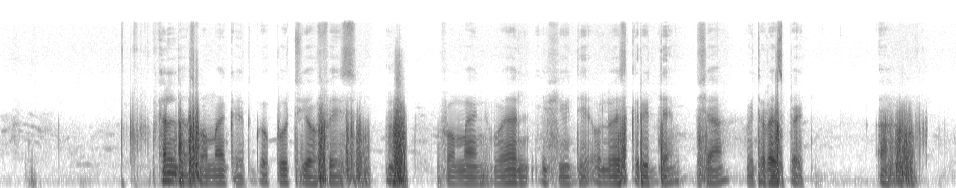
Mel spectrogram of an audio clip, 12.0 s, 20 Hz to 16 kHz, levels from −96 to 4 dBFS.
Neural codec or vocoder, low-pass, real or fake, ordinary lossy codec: none; 10.8 kHz; real; none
